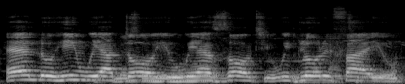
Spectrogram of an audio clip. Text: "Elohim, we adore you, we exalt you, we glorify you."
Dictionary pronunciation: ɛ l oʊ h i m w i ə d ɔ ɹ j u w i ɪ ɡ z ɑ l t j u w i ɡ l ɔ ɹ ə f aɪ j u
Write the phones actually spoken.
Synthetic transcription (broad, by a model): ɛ l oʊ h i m w i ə d ɔ j u w i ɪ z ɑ l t j u w i ɡ l ɔ ɹ ə f aɪ j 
